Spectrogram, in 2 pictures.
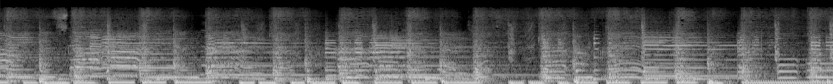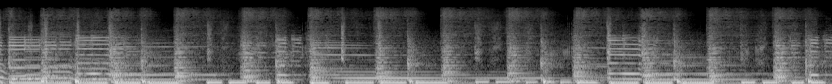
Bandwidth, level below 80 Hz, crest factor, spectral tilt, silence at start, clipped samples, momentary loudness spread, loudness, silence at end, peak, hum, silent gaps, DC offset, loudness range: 15.5 kHz; -20 dBFS; 14 dB; -5.5 dB/octave; 0 s; under 0.1%; 5 LU; -17 LUFS; 0 s; 0 dBFS; none; none; under 0.1%; 3 LU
